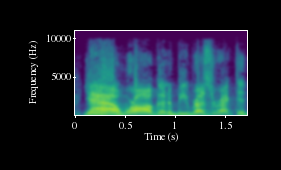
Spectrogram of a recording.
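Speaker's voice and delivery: high, loud burst of agreement; excited crowd shout; crowd agreeing loudly. Acted. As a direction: shout it like a worked-up crowd member. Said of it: "people in the crowd would be like".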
